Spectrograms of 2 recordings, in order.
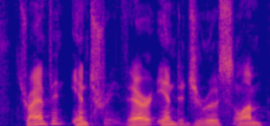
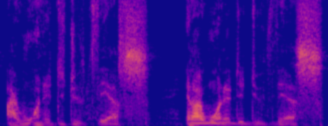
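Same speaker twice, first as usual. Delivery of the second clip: much lower and softer, a grieving, regretful God; the Lord's voice; 8 semitones lower, 7 dB quieter than usual. Retold or imitated. The Lord speaking to a believer at life's end, low and sorrowful. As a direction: speak as God mourning what might have been. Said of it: "have the Lord say to us".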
